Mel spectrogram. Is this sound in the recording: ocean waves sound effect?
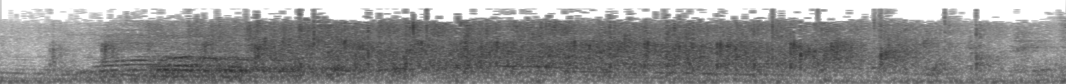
no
